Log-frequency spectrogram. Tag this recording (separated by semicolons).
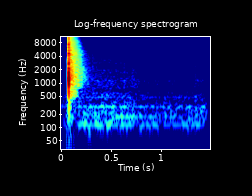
cling; hand; hi; nail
